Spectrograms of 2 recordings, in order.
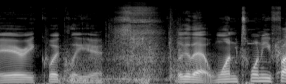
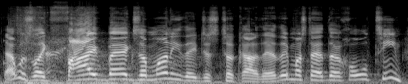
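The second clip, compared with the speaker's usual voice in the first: indignant; 8 semitones higher, 4 dB louder than usual. Real, not acted. Raging over robbed vault.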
